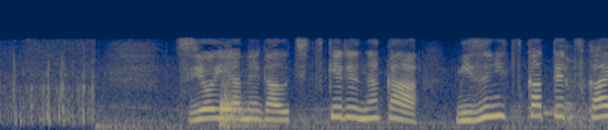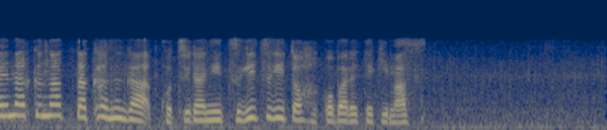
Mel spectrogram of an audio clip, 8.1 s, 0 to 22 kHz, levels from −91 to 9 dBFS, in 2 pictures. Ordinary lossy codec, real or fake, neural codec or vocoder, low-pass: Opus, 32 kbps; real; none; 7.2 kHz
